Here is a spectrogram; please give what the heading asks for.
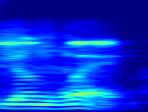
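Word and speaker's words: Younghoe: okay good for you young way it's pronounced young way I like that though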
